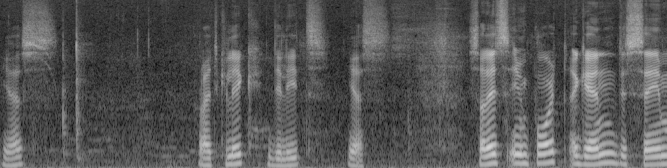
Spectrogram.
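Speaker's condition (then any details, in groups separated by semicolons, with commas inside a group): No condition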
